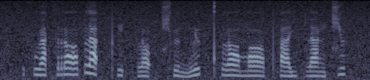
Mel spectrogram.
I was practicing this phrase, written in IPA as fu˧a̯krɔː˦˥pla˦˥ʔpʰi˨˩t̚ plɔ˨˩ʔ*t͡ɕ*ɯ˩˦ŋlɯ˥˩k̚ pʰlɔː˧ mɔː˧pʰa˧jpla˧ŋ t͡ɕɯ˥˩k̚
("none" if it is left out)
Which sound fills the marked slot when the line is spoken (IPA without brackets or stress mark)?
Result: t͡ɕʰ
